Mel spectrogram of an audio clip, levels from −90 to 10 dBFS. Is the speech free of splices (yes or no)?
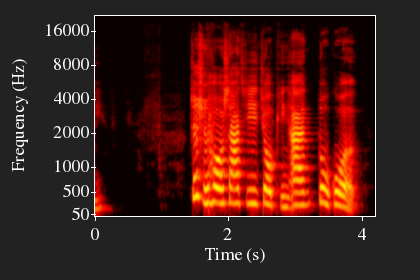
yes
